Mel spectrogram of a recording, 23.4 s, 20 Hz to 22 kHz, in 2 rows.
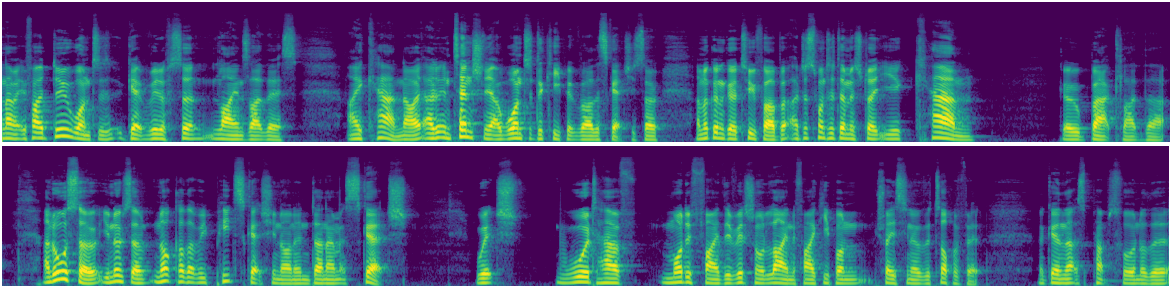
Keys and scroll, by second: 0.2 BackSpace, 4.3 BackSpace, 5.4 k.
